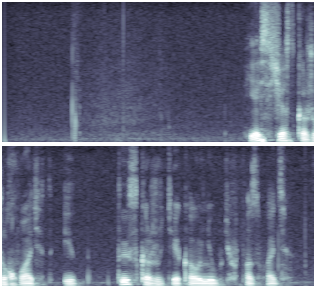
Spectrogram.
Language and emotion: Russian, neutral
